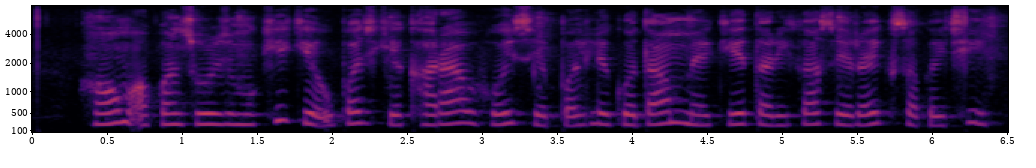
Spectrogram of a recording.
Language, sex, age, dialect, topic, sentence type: Maithili, female, 25-30, Bajjika, agriculture, question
